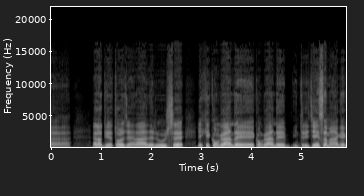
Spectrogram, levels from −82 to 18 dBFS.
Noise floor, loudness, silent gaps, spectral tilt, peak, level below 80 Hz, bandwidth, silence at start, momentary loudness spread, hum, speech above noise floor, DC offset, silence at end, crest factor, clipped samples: -49 dBFS; -24 LUFS; none; -5 dB/octave; -6 dBFS; -50 dBFS; 17 kHz; 0 s; 12 LU; none; 26 dB; under 0.1%; 0 s; 18 dB; under 0.1%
